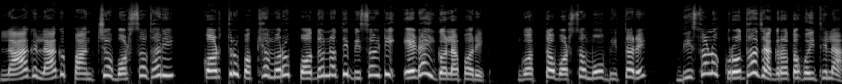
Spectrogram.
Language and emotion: Odia, angry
